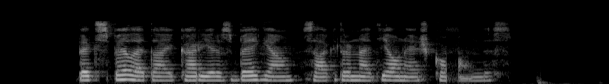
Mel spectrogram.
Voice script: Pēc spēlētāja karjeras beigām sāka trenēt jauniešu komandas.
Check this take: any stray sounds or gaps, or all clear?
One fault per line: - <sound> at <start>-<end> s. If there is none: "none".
- dropout at 4.5-4.6 s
